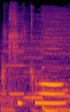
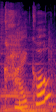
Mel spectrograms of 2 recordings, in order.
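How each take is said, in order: First: The first syllable sounds like 'key'. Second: The first syllable sounds like 'kye'. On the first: "A lot of people get confused and say Kiko" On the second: "or Kaiko"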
